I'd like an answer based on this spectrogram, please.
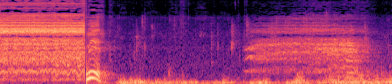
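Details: Arabian horse neighing: a short arched, rising-then-falling burst, followed by a fainter, wavering harmonic stretch. A hiss comes before it, and thuds and rustling run underneath.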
